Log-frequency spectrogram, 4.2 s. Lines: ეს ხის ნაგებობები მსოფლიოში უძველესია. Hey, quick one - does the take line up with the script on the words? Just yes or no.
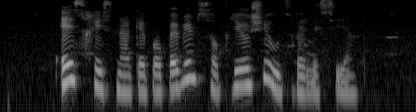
yes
